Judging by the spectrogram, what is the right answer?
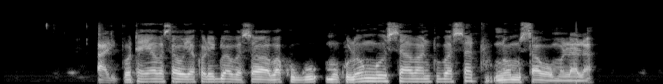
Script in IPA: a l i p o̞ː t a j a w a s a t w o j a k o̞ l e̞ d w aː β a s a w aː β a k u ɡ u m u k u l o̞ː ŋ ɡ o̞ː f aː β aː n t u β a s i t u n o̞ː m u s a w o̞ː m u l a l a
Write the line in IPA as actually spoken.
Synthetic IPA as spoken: a l i p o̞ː t a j a β a s a w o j a k o̞ l e̞ d w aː β a s a w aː β a k u ɡ u m u k u l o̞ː ŋ ɡ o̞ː s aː β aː n t u β a s a t u n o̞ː m u s a w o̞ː m u l a l a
